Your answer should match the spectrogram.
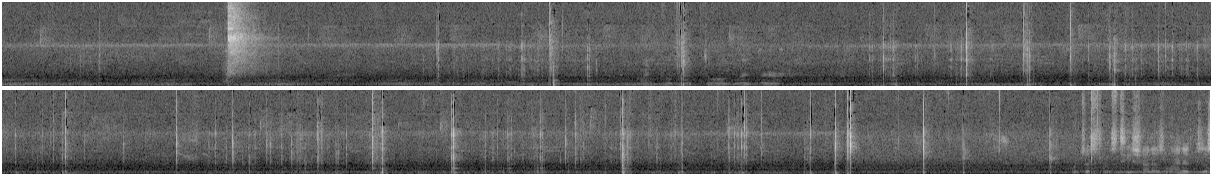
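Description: Golf driver striking a ball off the tee: one sharp, loud crack about three seconds in with a brief ring after it. Scattered light clicks and faint voices follow.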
